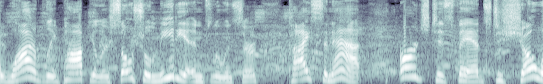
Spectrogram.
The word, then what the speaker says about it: Kai Cenat: there now I believe his name is Kai sanat I believe that's the way you pronounce his name now he's holding this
